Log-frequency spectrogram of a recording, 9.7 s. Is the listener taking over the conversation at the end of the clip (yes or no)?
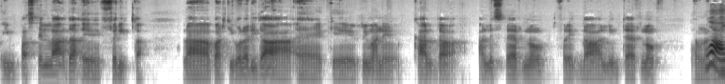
yes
